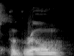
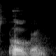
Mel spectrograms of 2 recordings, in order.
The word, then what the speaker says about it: pogrom: In German it's pogrom, and in English it's pogrom.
